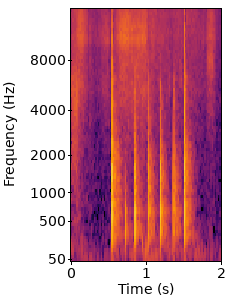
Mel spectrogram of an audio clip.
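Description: Seven quick, sharp knocks rap on a door in a rapid, slightly uneven rhythm, close and clear against a quiet room.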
